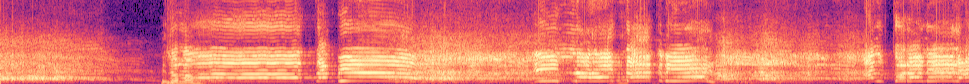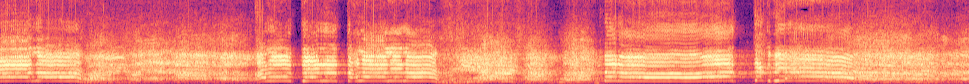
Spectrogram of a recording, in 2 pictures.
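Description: Large crowd chanting the Naraye Takbir slogan: a leader's amplified call and massed voices answering in loud, rhythmic bursts, repeated again and again with brief breaks, close and reverberant.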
